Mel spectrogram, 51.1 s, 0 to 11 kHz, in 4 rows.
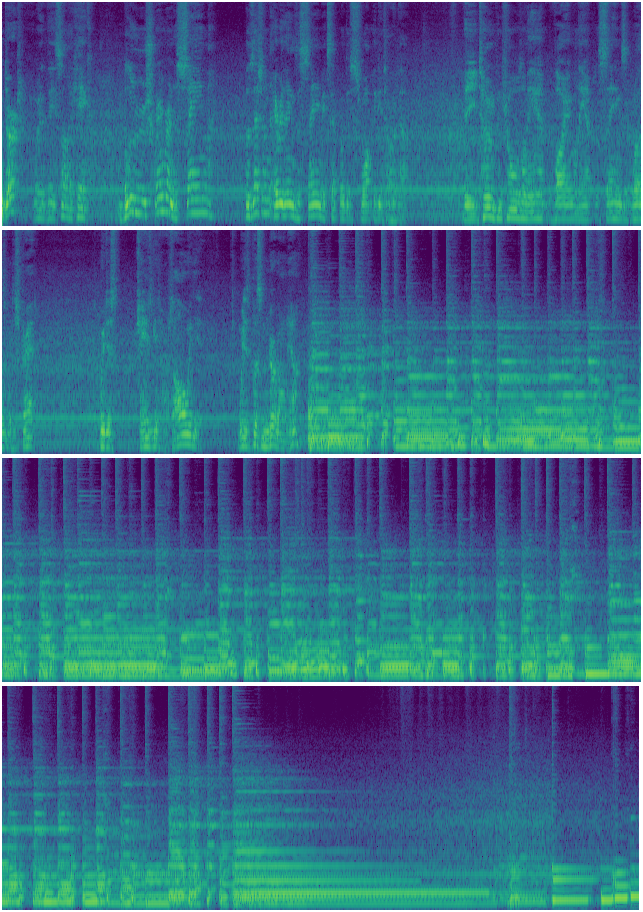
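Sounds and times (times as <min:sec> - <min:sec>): overdriven electric guitar: 0:18.9 - 0:51.0.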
